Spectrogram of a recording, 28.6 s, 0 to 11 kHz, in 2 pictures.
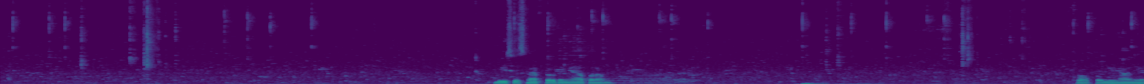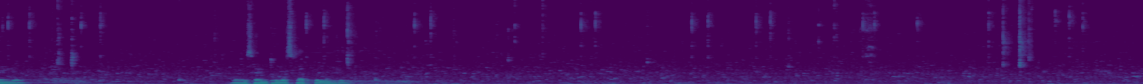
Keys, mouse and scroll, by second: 0.4-1.0 typing, 0.6 click, 1.7 ctrl+z, 1.8 ctrl+space, 2.1 f, 2.8 alt+right click, 3.4 alt+click, 6.0-6.8 typing, 6.5 click, 7.5 alt+right click, 8.9 alt+click, 10.4 ctrl+z, 10.7 alt+click, 11.6 alt+right click, 12.1 space, 12.7 alt+middle click, 13.6 click, 15.1 ctrl+z, 15.3 click, 16.9-19.9 typing, 18.2 click, 19.5 click, 20.8 alt+middle click, 21.6 click, 22.7-24.1 typing, 23.0 click, 23.8 click, 24.6 alt+middle click, 25.1 click, 25.4 w, 25.8 click, 26.9 space, 27.6 alt+right click, 27.9 alt+click.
